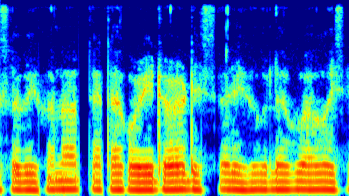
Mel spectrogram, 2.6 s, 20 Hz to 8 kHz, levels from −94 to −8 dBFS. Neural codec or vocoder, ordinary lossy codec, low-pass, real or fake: none; none; 7.2 kHz; real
